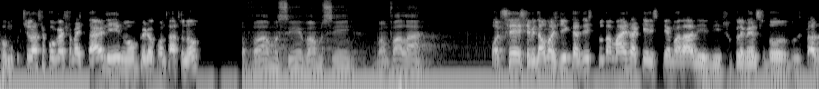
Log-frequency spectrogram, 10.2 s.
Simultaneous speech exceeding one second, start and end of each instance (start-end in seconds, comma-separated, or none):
none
